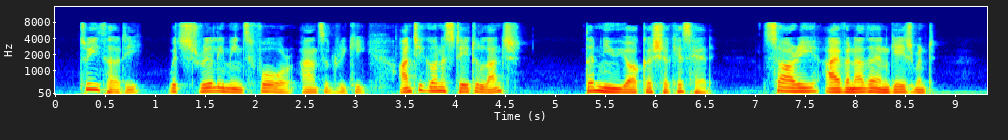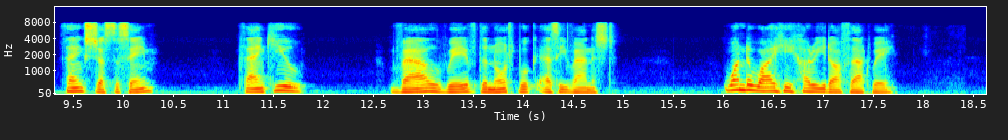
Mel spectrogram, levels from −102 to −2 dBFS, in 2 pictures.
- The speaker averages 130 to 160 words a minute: Yes, average, 150 wpm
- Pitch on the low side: Yes, low, 125 Hz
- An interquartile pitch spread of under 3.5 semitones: No, average, 4.5 semitones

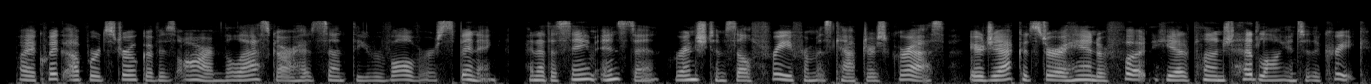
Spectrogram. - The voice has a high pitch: Yes, high, 200 Hz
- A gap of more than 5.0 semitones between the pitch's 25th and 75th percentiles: No, average, 3.0 semitones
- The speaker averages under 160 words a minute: No, average, 180 wpm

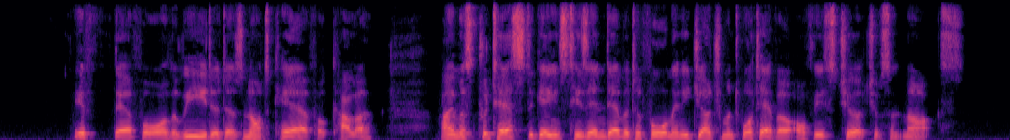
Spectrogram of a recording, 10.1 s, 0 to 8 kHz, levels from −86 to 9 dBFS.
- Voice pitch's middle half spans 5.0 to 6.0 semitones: Yes, wide, 5.5 semitones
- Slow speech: No, average, 155 wpm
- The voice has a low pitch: No, medium, 155 Hz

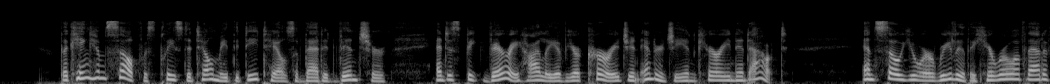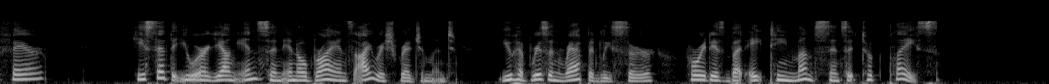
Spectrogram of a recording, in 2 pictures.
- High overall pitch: Yes, high, 200 Hz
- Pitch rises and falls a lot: No, average, 4.7 semitones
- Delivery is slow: No, average, 185 wpm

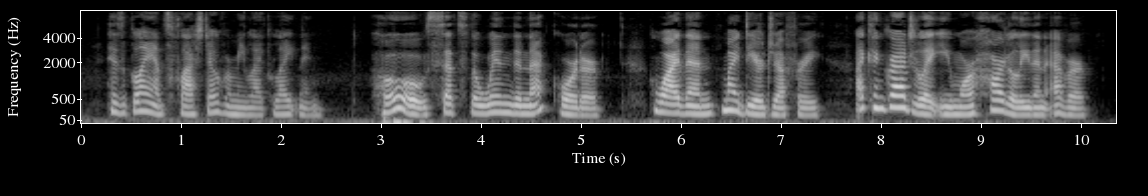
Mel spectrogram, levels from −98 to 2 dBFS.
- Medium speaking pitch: Yes, medium, 170 Hz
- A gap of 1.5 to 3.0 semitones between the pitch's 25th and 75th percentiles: No, average, 4.4 semitones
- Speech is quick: No, average, 145 wpm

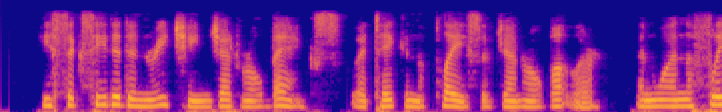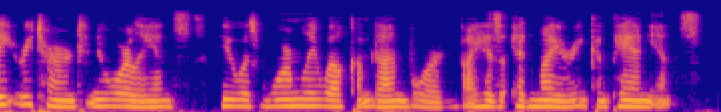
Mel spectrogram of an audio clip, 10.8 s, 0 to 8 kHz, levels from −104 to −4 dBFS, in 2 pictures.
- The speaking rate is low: No, average, 175 wpm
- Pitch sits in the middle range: Yes, medium, 165 Hz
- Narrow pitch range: Yes, narrow, 1.9 semitones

